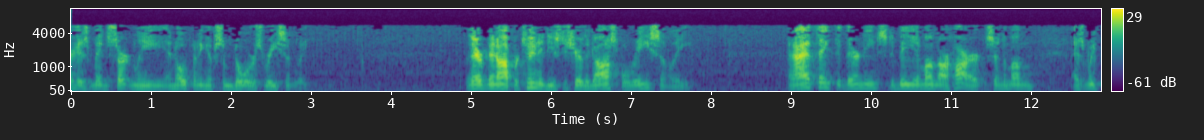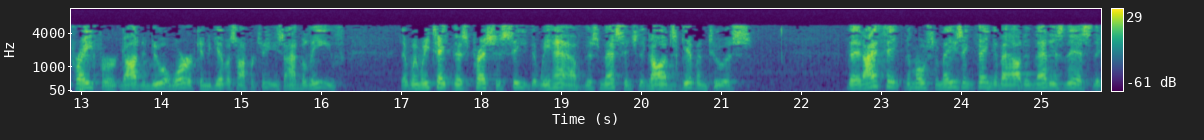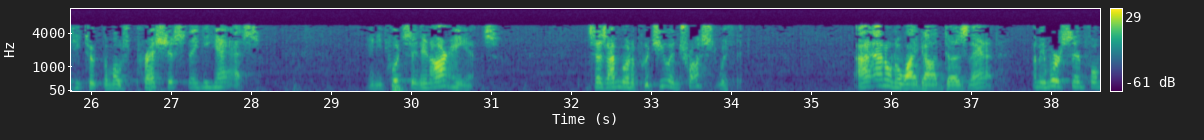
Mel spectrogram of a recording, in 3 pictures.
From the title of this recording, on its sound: Ketha Heights Baptist Church ~ Live Broadcast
